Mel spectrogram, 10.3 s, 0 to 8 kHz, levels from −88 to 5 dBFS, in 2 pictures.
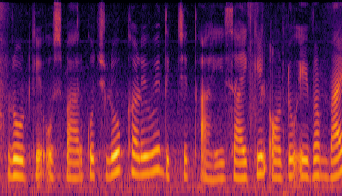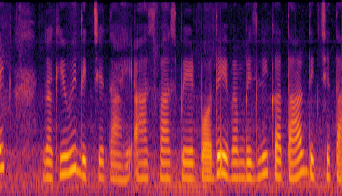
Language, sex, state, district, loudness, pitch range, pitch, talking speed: Hindi, female, Maharashtra, Aurangabad, -18 LUFS, 190-235 Hz, 210 Hz, 160 wpm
